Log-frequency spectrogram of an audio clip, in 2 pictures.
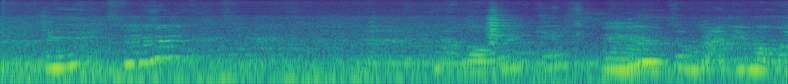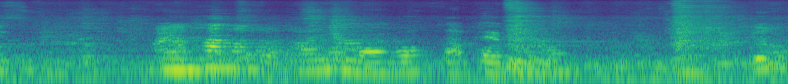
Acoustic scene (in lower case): restaurant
